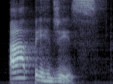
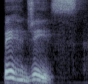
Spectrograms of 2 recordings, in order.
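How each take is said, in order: First: Article a slow and stressed in "a perdiz"; a stressed to mark feminine. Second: Said in the usual way. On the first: Shown as a demonstration. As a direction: slowly lean on the a of "a perdiz".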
